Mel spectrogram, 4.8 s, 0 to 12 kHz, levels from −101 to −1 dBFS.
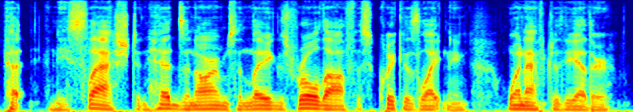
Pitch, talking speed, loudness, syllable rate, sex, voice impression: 95 Hz, 265 wpm, -20 LUFS, 6.7 syllables/s, male, masculine, adult-like, thick, tensed, hard, fluent, cool, sincere, calm, reassuring, slightly wild, kind, modest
